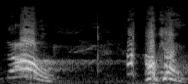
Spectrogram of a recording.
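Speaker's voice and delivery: sudden loud shouted no. Retold or imitated. Wrestler shouting no at his boss in the story.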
